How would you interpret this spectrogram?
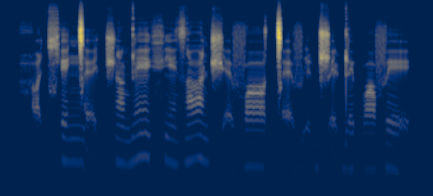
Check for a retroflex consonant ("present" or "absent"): present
